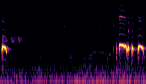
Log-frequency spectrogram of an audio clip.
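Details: Local zebra dove singing to draw other doves into song: a short coo at the start, then after a pause a full phrase of rolling coos ending in a separate final note.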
